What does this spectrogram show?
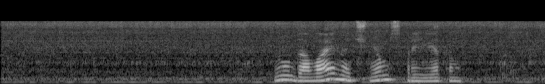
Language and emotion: Russian, neutral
